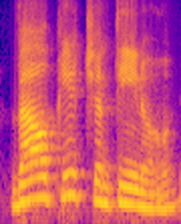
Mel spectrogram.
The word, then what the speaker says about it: Piacentino: I want to say it right. Val Piacentino. Is that right? – Close. That's perfect. That sounds perfect.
